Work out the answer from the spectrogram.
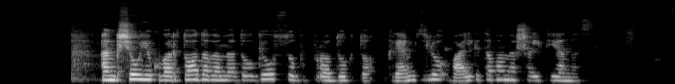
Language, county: Lithuanian, Klaipėda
